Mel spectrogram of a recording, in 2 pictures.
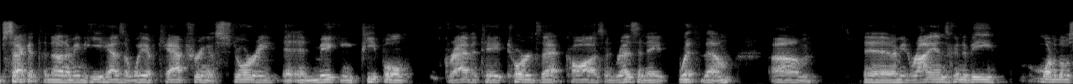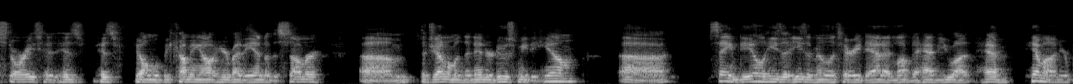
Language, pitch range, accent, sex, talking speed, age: English, 105-120 Hz, American, male, 215 wpm, 30-49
